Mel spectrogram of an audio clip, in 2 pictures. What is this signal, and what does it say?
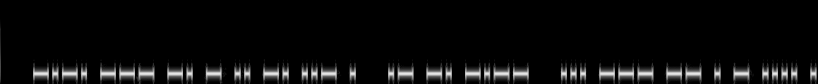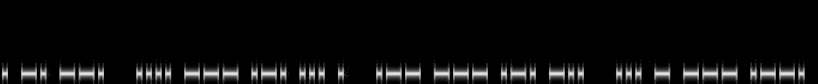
Morse code, heard as a keyed tone, about 25 wpm, 500 Hz. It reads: CONTINUE ANY SOMETHING HORSE WORD STOP
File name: 632 words / 632 Words 25WPM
